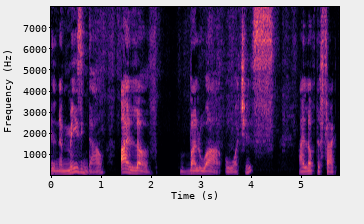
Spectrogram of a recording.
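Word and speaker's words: Ballouard: So lot 40, Ludovic Boulliard. Wow, that's terrible pronunciation, but yeah, okay, we'll go. Balois.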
